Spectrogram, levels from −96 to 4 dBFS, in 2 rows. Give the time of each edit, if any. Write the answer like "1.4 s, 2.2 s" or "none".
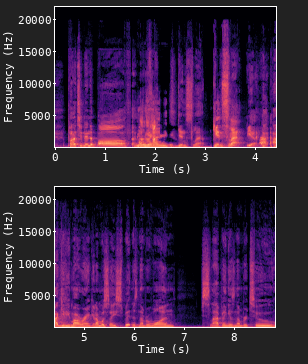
1.6 s, 3.0 s, 4.3 s

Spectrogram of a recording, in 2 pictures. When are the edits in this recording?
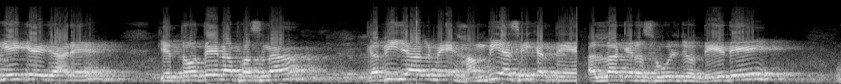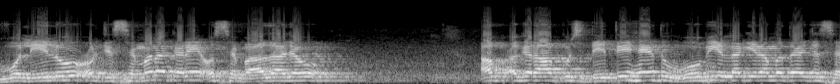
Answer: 5.8 s

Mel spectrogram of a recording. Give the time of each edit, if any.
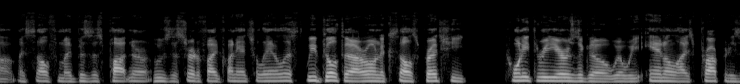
1.5 s, 3.0 s

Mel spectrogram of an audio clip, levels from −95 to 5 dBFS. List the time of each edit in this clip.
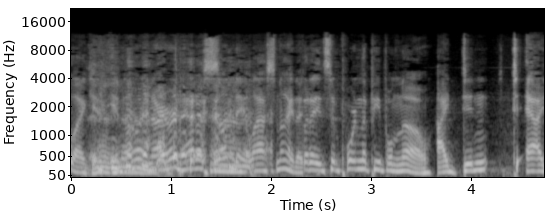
1.1 s, 2.3 s, 3.7 s

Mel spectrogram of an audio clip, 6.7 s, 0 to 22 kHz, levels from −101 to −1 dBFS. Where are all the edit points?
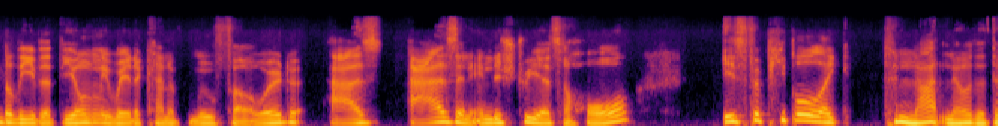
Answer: none

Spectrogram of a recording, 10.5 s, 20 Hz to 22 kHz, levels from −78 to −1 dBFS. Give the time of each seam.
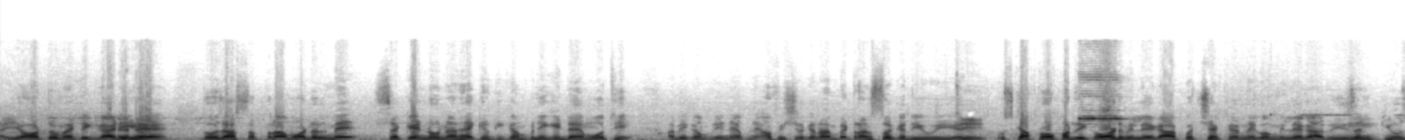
none

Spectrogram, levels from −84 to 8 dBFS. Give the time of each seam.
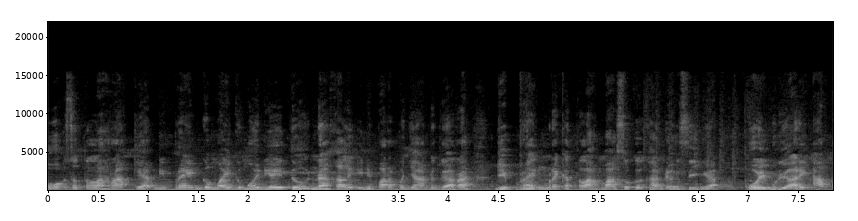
none

